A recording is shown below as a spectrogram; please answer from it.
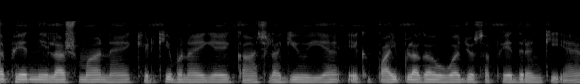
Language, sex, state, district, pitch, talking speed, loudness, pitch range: Hindi, male, Uttarakhand, Tehri Garhwal, 110 Hz, 205 wpm, -32 LUFS, 105-110 Hz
